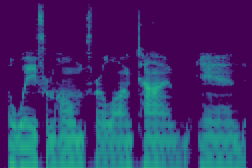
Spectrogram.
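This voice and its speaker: A man's voice: low-pitched, level tone, measured pace, clean tone, dry recording, studio quality. A male podcast host from Wisconsin, reflecting on his own experience before asking his guest a question. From Wisconsin, USA. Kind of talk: interview questions.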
